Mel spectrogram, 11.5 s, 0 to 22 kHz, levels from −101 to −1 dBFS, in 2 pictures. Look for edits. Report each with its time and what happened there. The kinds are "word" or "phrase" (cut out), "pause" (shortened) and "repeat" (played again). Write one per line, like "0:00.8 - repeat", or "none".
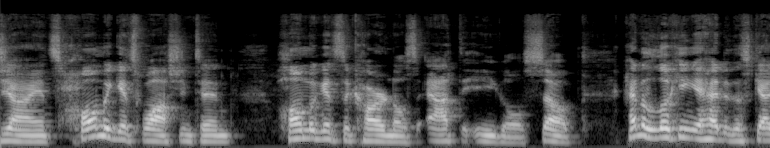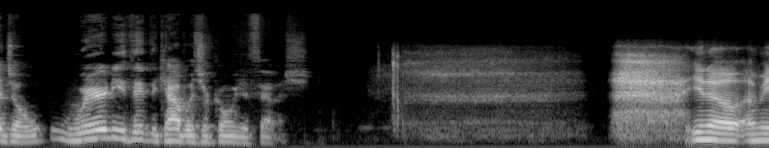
none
